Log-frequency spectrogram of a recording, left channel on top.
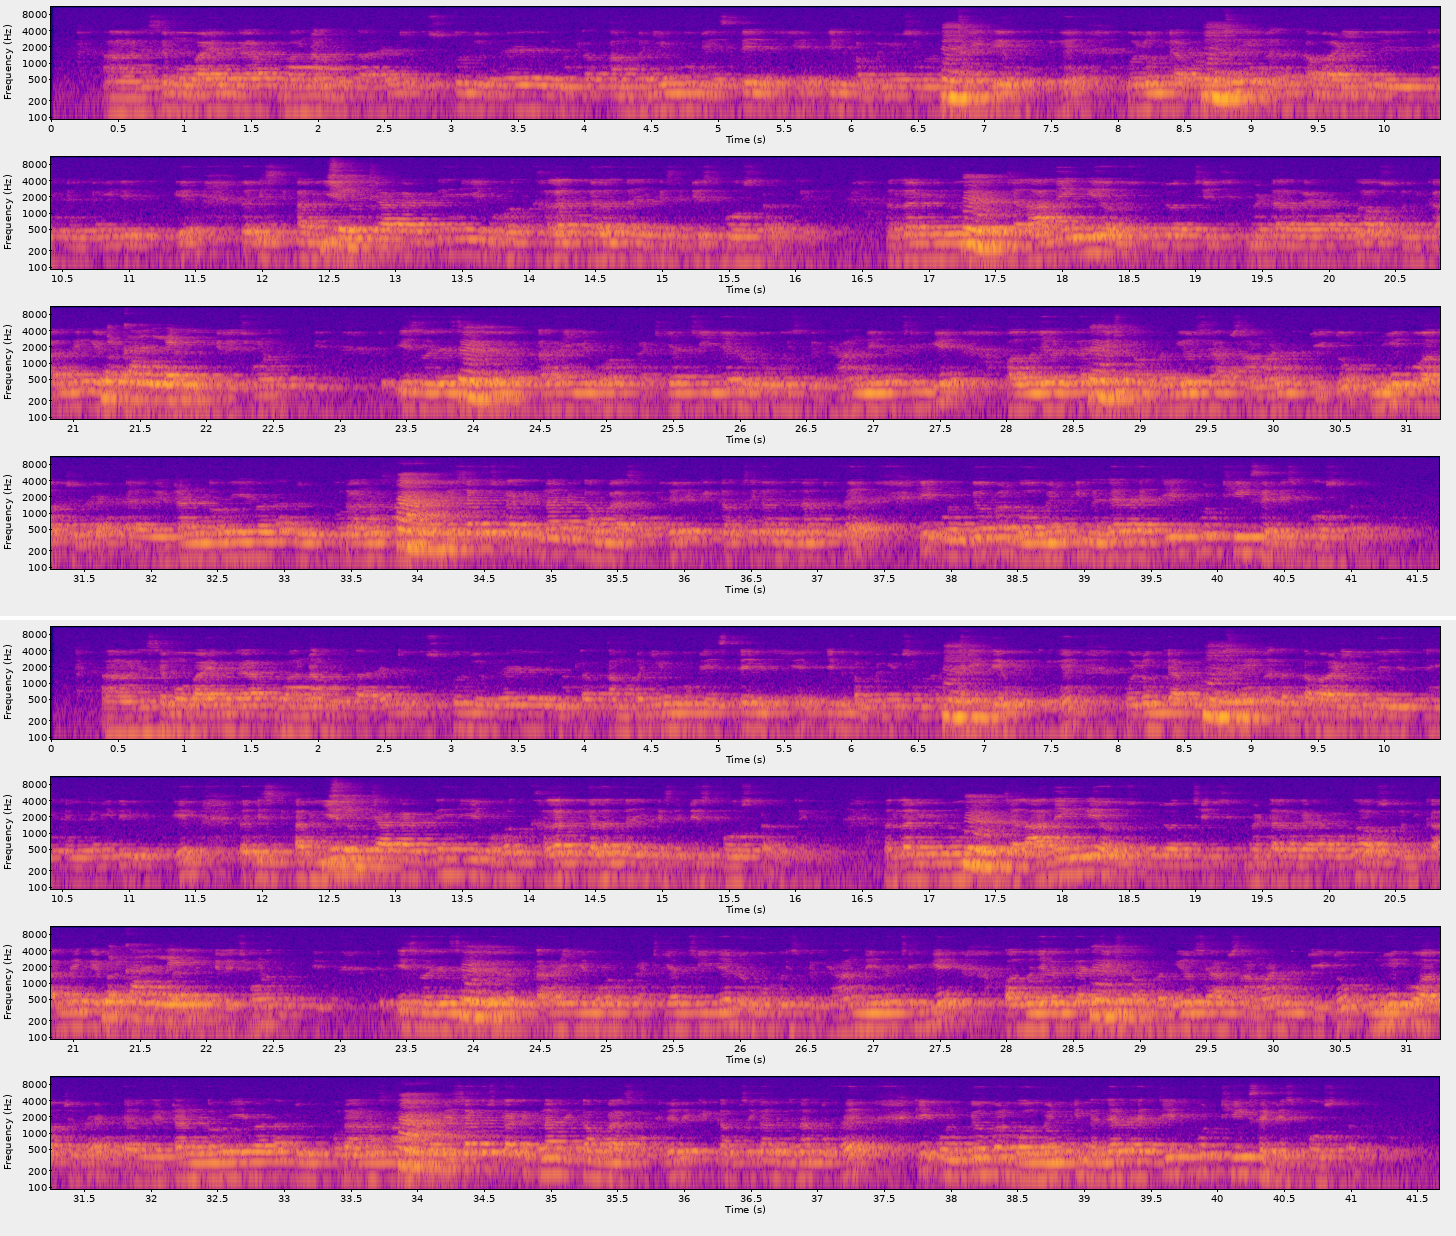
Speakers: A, on the right (about 50°); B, on the left (about 45°).
A: अ, जैसे मोबाइल वगैरह पुराना होता है तो उसको जो है मतलब कंपनियों को बेचते नहीं है जिन कंपनियों से उन्होंने
B: हम्म
A: खरीदे होते हैं वो लोग क्या बोलते
B: हम्म
A: हैं मतलब कबाड़ी को दे देते हैं कहीं कहीं दे देंगे तो इस अब
B: जी
A: ये लोग क्या करते हैं ये बहुत गलत गलत तरीके से डिस्पोज करते हैं मतलब ये लोग
B: हम्म
A: बस जला देंगे और उसमें जो अच्छी चीज मेटल वगैरह होगा उसको निकाल लेंगे
B: निकाल
A: बाकी को
B: लेंगे
A: जलने के लिए छोड़ देंगे तो इस वजह
B: हम्म
A: से मुझे लगता है ये बहुत घटिया चीज़ है, लोगों को इस पे ध्यान देना चाहिए और मुझे लगता है
B: हम्म
A: जिन कंपनियों से आप सामान खरीदो, उन्हीं को आप जो है अ, रिटर्न करो ये वाला जो पुराना सामान
B: हाँ
A: है। बेशक उसका कितना भी कम पैसा मिले, लेकिन कम से कम इतना तो है कि उनके ऊपर गवर्नमेंट की नज़र रहती है, तो वो ठीक से डिस्पोज़ करते हैं।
